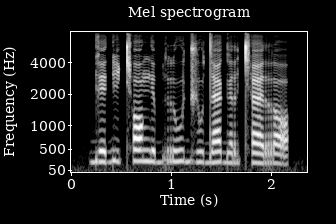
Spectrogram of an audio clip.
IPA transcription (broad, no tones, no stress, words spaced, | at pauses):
ɡeɠi cʰɒŋe brud͡ʒu dæ ɡærcʰærɒ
